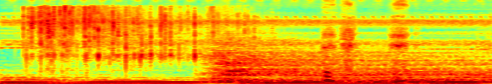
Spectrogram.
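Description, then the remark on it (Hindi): Loud, dense crackling and clattering pours out in rapid snaps for about two seconds, then thins to a softer, scattered crackle with a few sharper clicks over a steady low rumble. It is heard in darkness, its source unseen, and seems to come from beneath the listeners' feet. “तभी अचानक एक जगह पे हमको लगा कि वो आवाज जो कटकटाने वाला जो आवाज है वो तेज हो गया बढ़ गया तो हम रुके”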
